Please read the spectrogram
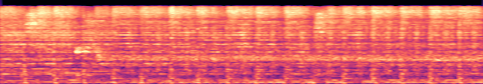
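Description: A metal band playing live, with electric guitar and a drum kit in a steady, full-band passage.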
